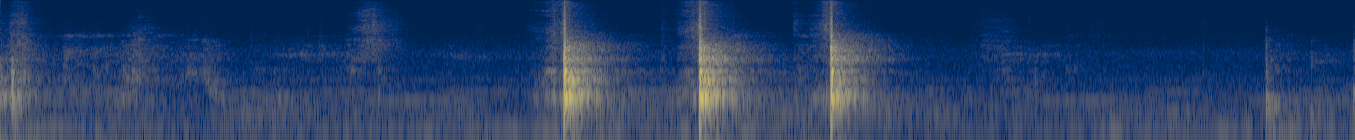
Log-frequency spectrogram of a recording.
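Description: Knife cutting apples into chunks on a board for an apple crisp: three sharp, evenly spaced chops near the middle, with a softer tap at the end, close and fairly loud over quiet background.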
